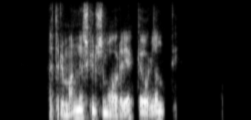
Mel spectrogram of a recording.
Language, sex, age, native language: Icelandic, male, 30-39, Icelandic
